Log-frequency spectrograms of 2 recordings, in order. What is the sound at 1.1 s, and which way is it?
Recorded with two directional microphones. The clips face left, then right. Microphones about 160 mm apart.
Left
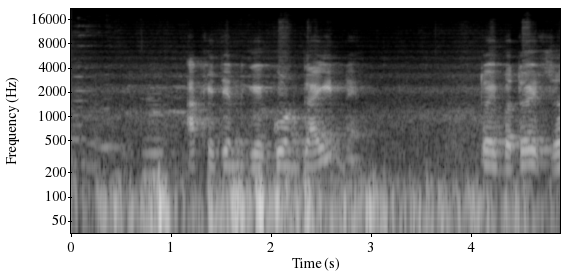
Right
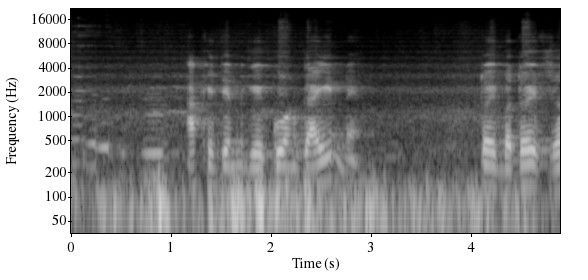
A man's voice, 40° right (ahead or behind).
